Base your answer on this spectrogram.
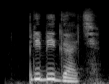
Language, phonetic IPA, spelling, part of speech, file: Russian, [prʲɪbʲɪˈɡatʲ], прибегать, verb, Ru-прибегать.ogg
- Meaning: 1. to resort, to have recourse, to fall back (upon) 2. to come running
